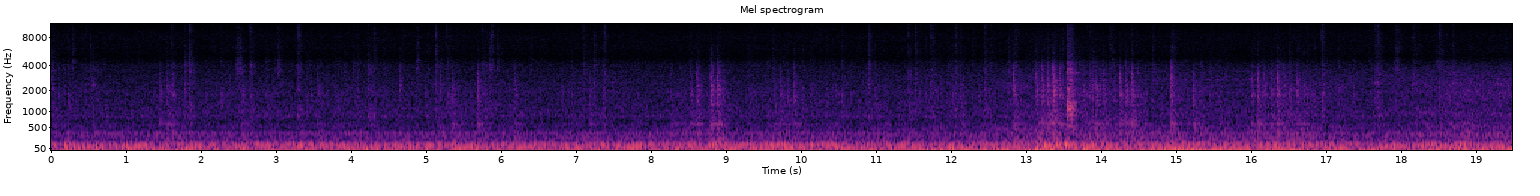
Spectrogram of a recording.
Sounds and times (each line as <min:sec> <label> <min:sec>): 0:00.0 multiple things rattling and vibrating 0:19.4
0:11.8 engine drones 0:19.4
